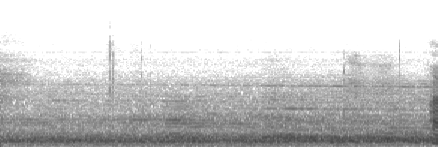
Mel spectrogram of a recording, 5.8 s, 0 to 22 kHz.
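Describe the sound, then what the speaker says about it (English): Low, steady rumble of aircraft passing overhead near a San Francisco airfield in the train game Train Sim World 2, heard on the Caltrain Peninsula Corridor, swelling slightly toward the end with no voices. "San Francisco airfield. Some planes going overhead."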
